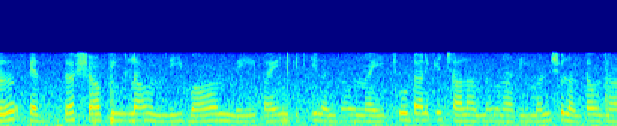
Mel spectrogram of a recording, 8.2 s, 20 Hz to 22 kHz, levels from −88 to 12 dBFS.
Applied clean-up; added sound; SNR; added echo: none; Stream; 7 dB; none.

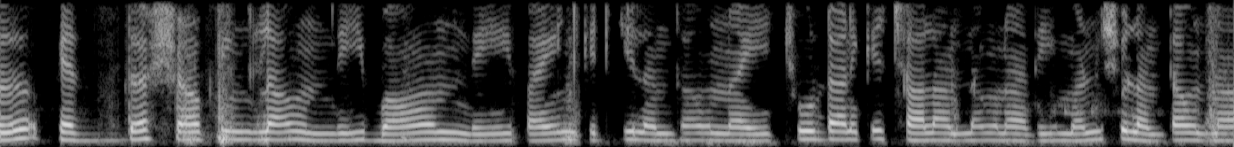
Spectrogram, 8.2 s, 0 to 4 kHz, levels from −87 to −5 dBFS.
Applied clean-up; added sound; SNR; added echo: none; none; none; none.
